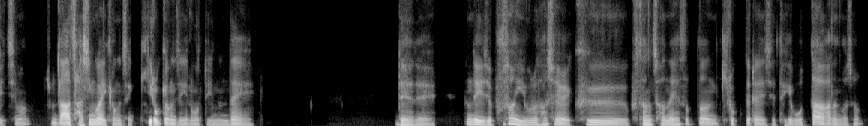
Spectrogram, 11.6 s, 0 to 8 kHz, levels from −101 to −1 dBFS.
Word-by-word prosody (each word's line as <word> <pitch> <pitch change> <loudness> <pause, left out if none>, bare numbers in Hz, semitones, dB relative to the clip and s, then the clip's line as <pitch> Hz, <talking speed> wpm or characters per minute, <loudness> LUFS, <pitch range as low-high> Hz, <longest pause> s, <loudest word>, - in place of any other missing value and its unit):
있지만 115 - -8 0.2
좀 120 - -6
나 110 +2 +8
자신과의 115 0 +4
경쟁 90 0 -6
기록 125 +1 +5
경쟁 105 -6 0
이런 90 +1 -5
것도 90 +1 -8
있는데 85 0 -3 1.9
네네. 100 -5 -1 0.4
근데 140 -3 +5
이제 115 0 +3
부상 150 +6 +1
이후로 120 -1 +1
사실 125 -5 0
그 120 -3 0
부상 130 -1 0
전에 115 -1 -1
했었던 125 -5 -3
기록들에 115 -2 -5
이제 100 0 -10
되게 105 -3 -6
못 100 +3 -6
다가가는 95 - +2
거죠? 95 - -10
115 Hz, 300 characters per minute, -23 LUFS, 95-125 Hz, 1.9 s, 나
